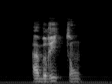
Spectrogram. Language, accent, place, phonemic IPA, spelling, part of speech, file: French, France, Lyon, /a.bʁi.tɔ̃/, abritons, verb, LL-Q150 (fra)-abritons.wav
- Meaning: inflection of abriter: 1. first-person plural present indicative 2. first-person plural imperative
